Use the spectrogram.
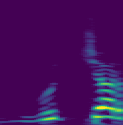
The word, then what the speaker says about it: butcher: BUTCHER क्या पढ़ेंगे इसको, बुच्चर पढ़ेंगे, क्या पढ़ेंगे, बुच्चर, क्या पढ़ेंगे, बुच्चर पढ़ेंगे। देखिए यहां पे जैसे BU से BTCHER बुच्चर, तो यहां पे टी जो है ना साइलेंट रहता है और CHER बुच्चर, seats near द shop.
